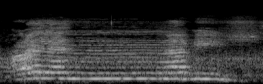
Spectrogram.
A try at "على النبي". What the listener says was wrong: بیچ نہیں، علی النبی، بی بھی نہیں کہنا، علی النبی. اور اگر ملانا ہے تو پھر علی النبی،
